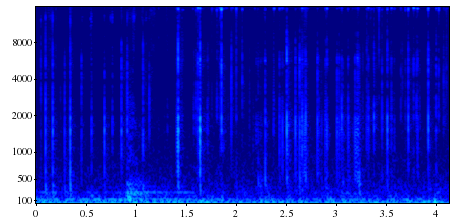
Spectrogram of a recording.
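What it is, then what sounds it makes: Small glass essential oil bottle. Long nails rapidly tap and scratch a small amber glass essential oil bottle, moving across its ridged black plastic cap, its label and the glass. The result is a quiet stream of sharp, dry clicks and brief crinkly scrapes that die away instantly, over a steady low hum.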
